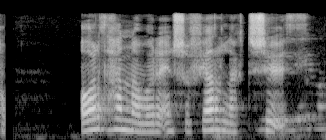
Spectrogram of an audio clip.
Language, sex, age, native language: Icelandic, female, 15, Icelandic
